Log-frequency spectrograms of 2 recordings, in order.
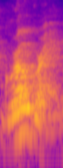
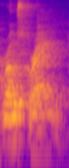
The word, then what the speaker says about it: grosgrain: uh what's called a grosgrain ribbon a black grosgrain ribbon uh it's spelled g-r-o-s-g-r-e-i-n one word uh but it's actually pronounced grograin not gross grain and all grosgrain means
